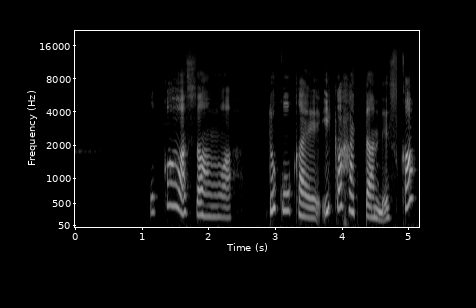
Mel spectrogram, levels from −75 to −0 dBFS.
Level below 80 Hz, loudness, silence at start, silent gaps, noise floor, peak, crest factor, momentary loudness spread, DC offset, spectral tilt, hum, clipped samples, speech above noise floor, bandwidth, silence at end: -76 dBFS; -33 LUFS; 1.1 s; none; -84 dBFS; -12 dBFS; 22 dB; 10 LU; under 0.1%; -2.5 dB/octave; none; under 0.1%; 51 dB; 17 kHz; 0.05 s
